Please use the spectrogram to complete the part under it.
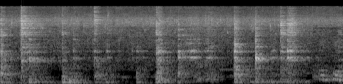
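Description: Oil crackles and sizzles steadily as cloves, star anise, cardamom and bay leaves fry, with stirring scrapes and soft knocks breaking in every half second or so.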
